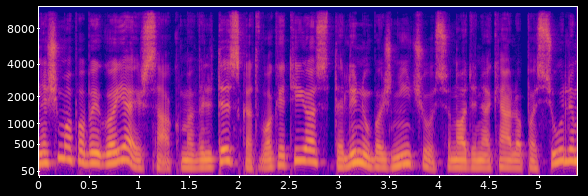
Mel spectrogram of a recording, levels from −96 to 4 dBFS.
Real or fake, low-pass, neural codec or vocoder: real; 10.8 kHz; none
